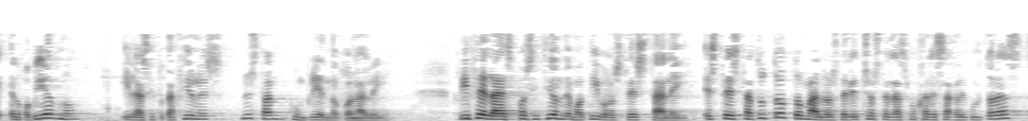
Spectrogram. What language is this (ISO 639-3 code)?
spa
